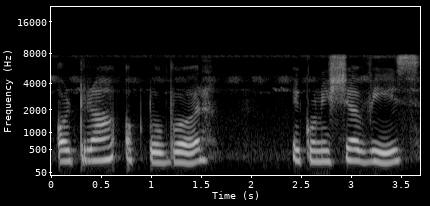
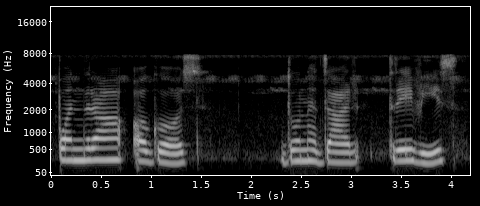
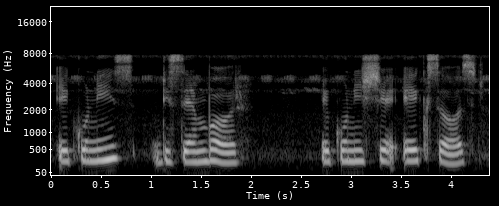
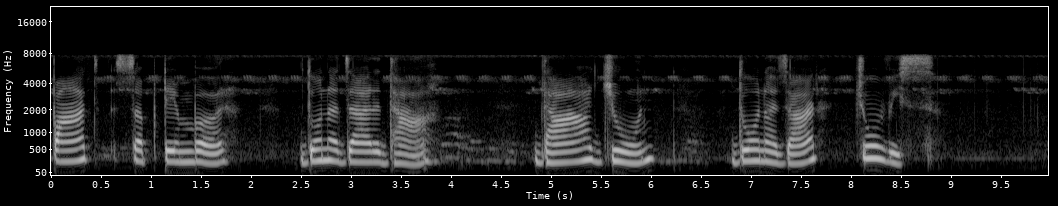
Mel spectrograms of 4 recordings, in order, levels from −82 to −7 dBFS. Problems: none marked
